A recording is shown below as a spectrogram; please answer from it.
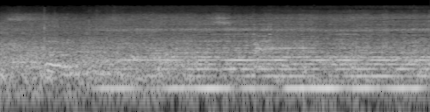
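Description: Instrumental backing track of a pop song starting over the venue's loudspeakers about a second in, with steady held notes over a low sustained note.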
